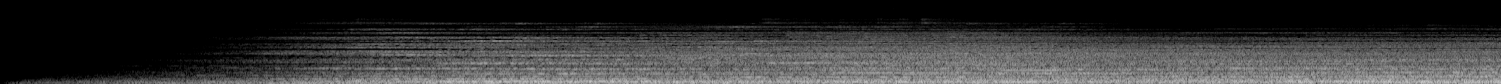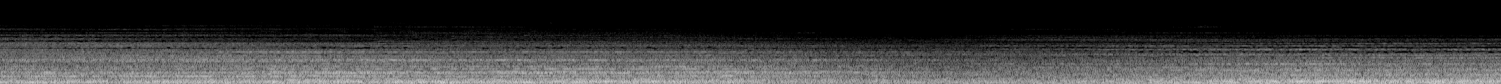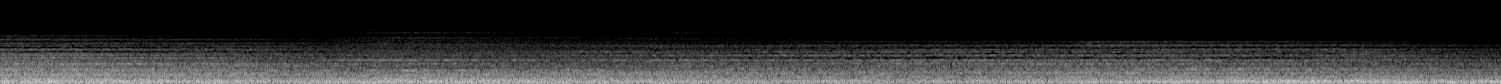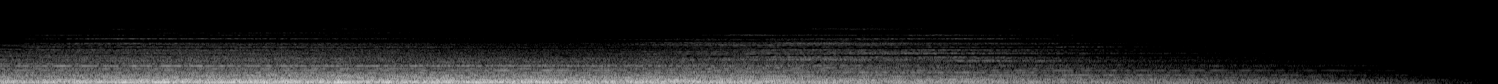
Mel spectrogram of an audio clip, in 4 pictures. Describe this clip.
A spacey soundscape I did in MetaSynth.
